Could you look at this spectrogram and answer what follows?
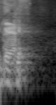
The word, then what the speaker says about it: Geth: So I'm surprised they didn't mention the Gelf at all at any point in this one. Or the Gelf, or am I pronouncing that right? I forget already. – The Geth.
